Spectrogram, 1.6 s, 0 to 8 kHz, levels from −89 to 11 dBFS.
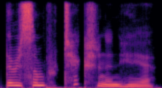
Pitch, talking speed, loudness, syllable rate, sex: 195 Hz, 220 wpm, -19 LUFS, 6.8 syllables/s, female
